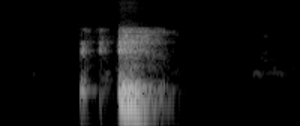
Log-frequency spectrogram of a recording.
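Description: A man clearing his throat once, a short, loud burst a little under a second in, just after a faint lead-in sound.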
